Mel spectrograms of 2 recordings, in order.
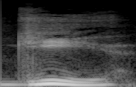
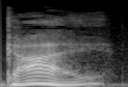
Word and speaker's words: Guy: But his first name is actually pronounced Gee. It's not Guy.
